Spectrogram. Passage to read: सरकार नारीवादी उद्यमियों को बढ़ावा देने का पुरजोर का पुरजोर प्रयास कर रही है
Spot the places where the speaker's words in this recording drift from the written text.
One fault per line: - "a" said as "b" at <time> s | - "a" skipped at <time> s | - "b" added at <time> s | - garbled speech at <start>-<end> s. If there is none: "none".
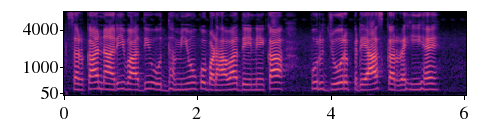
- "का पुरजोर" skipped at 4.2 s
